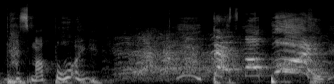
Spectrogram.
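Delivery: bursting with pride at his son; proud dad. Retold or imitated. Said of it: "He said".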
